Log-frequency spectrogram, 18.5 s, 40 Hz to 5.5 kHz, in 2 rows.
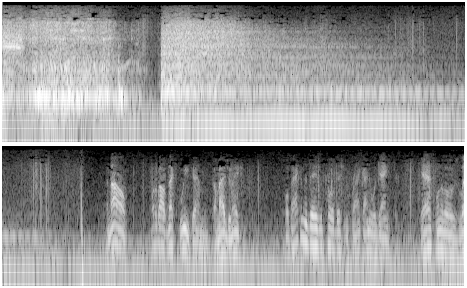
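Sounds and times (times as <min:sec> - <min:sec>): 
car crashing into a wall: 0:00.0 - 0:08.9
speech: 0:12.4 - 0:14.2, 0:14.9 - 0:18.4.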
